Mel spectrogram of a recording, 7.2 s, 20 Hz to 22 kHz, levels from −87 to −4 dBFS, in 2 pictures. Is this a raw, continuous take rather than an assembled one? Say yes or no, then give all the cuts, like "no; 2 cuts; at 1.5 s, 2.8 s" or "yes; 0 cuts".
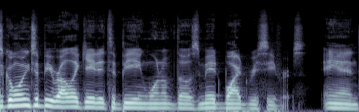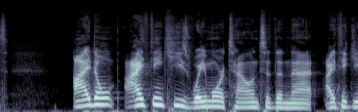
yes; 0 cuts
